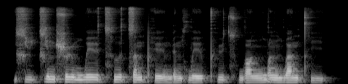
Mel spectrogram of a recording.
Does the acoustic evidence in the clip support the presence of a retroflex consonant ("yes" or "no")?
yes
